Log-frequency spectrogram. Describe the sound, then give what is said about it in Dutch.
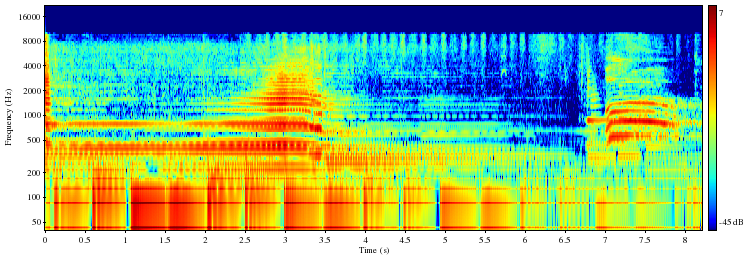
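A seal on the Wadden Sea mudflats wails in long, drawn-out cries that rise and fall in pitch, loud, over a steady low droning background with no one speaking. “U hoort een huilende zeehond op het wat.”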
